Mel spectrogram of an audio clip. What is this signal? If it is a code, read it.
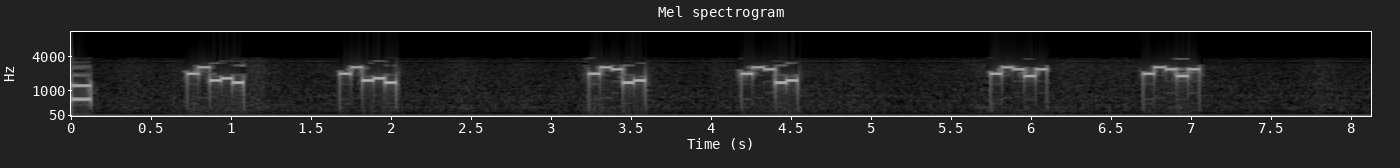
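Five-tone selective call (ZVEI), heard as quick runs of five tones, tones of about 70 ms. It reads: 88564 88564 88045 88045 88070 88070
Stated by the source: ZVEI five-tone call received by SDR.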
